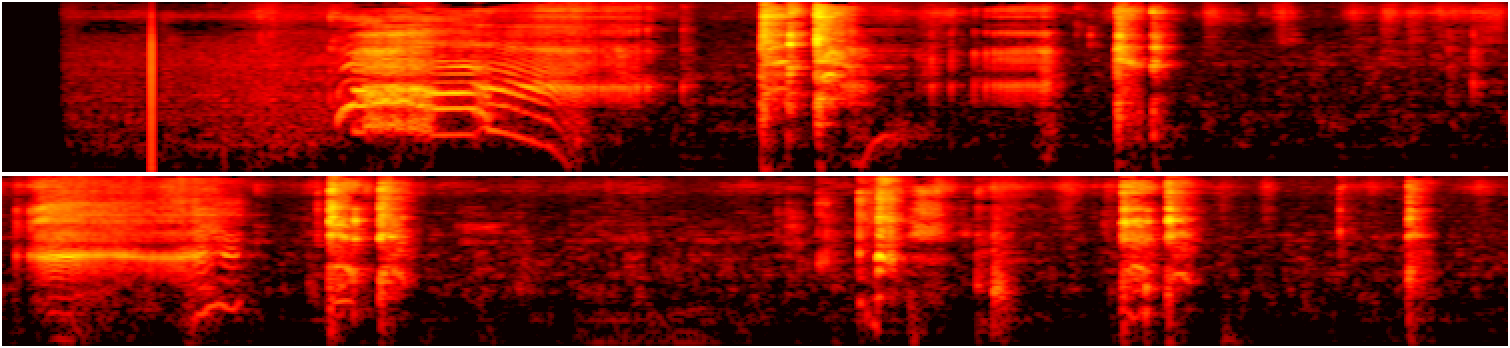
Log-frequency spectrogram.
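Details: Baby imitating a grandmother's cough with short, sharp cough-like bursts in pairs between two longer voiced sounds; imitated cough.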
